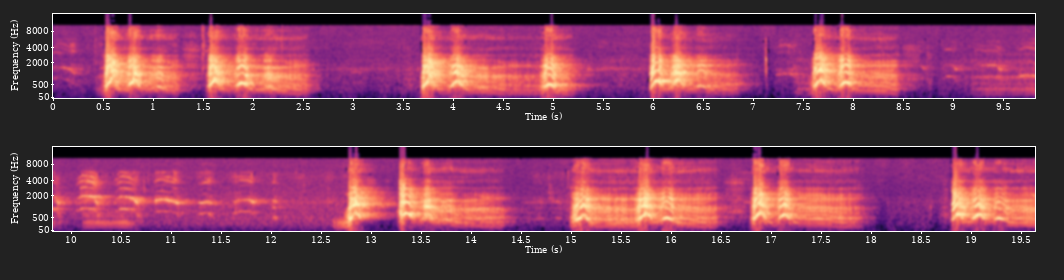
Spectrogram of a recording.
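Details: German Shepherd aged four months reacts to recorded puppy noises with a long series of loud, rough barks in pairs and singles, with short pauses; thin, high puppy whimpers from the playback fill a gap midway.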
